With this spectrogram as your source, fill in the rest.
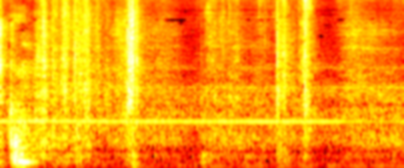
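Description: Paper pieces rustle and tap softly as they are placed on a card.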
